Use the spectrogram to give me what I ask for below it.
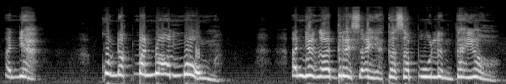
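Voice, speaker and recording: A woman playing a practical, concerned mother in an Ilocano radio drama. Her voice is very high, with an Ilocano Filipino accent. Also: expressive, moderate pace, darkish tone. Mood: concerned, prodding.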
